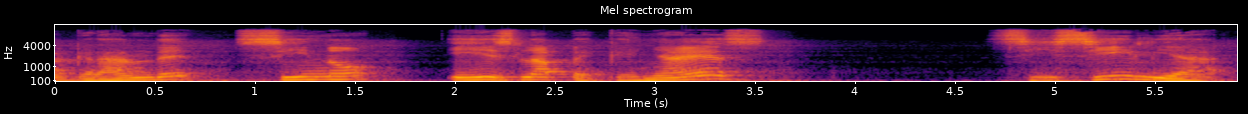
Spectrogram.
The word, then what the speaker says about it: Sicilia: Sicilia, la C con la I suena como che.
